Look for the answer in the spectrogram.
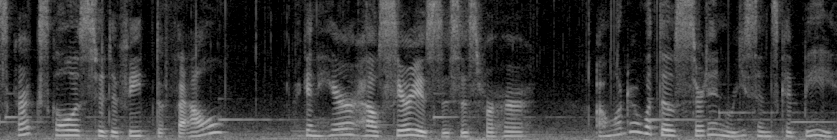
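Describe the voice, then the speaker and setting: A woman's voice: sits high, a little slow, over music. An actress playing a curious, thoughtful young female traveler who asks questions and muses to herself. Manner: thoughtful, inquisitive.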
